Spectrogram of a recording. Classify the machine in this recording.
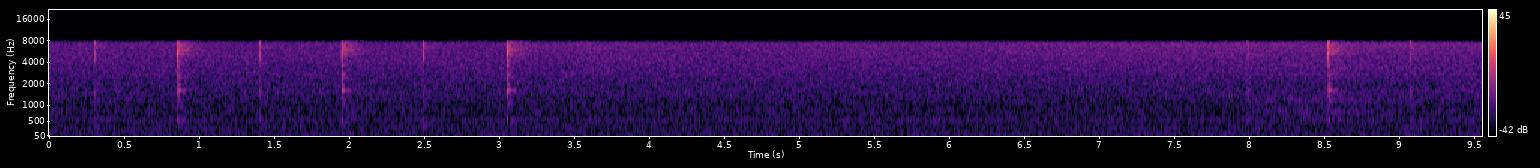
valve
